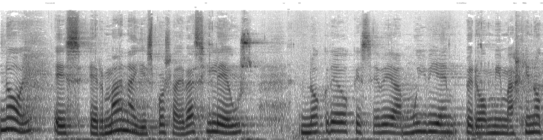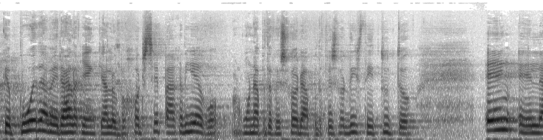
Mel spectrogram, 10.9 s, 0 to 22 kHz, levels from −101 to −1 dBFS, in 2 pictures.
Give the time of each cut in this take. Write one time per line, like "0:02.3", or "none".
none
